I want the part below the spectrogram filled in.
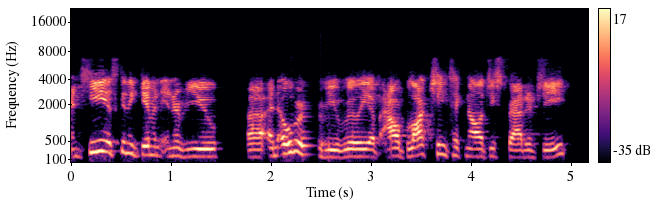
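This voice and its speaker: A man's high voice at a fairly quick pace, with ordinary pitch variation over a quiet background. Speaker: online summit host. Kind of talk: event host introduction. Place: home room. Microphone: webcam.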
